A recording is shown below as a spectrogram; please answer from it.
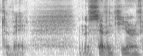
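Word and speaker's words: Tevet: So Esther was taken unto King Ahasuerus into the house royal in the 10th month, which is the month Tivet, it's all pronounced Tivet, in the 7th year of his reign.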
